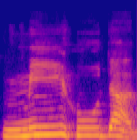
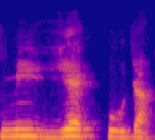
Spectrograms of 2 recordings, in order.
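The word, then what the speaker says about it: מיהודה: And it's mi huda. This is how you say from Judah. Mi huda, not mi Yehuda. Yeah, you can't. There is no ye.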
